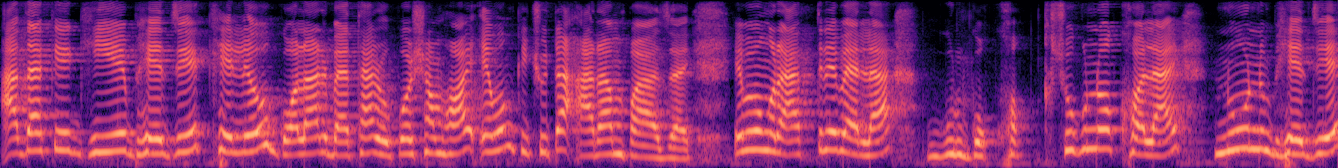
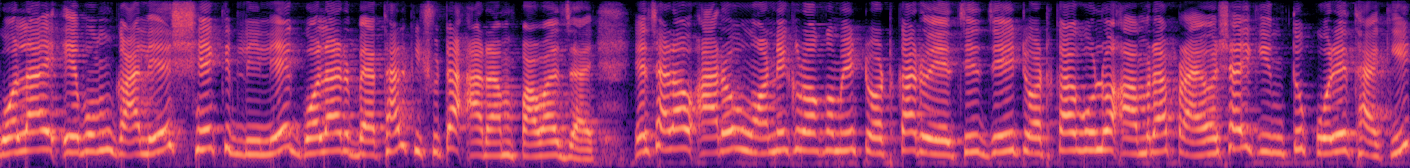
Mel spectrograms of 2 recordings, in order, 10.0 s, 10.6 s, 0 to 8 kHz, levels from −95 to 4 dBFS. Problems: none marked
